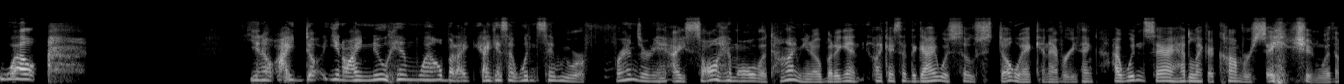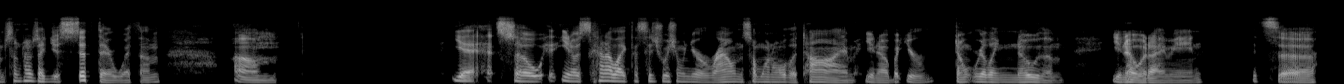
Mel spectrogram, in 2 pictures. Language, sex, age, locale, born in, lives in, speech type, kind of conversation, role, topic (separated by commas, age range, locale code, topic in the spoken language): English, male, 35-39, en-US, United States, United States, conversation, advice, user, How can I repair things after a tense conversation with a friend?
